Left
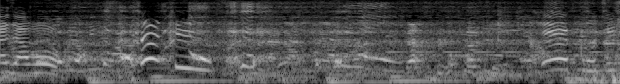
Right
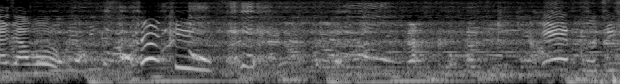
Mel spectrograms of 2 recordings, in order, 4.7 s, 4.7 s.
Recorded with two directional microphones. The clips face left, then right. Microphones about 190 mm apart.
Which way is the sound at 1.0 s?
10° left (ahead or behind).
